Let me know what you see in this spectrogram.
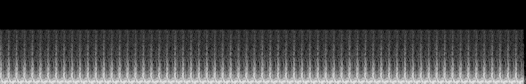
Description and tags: Original track has been recorded by Sony IC Recorder and it has been edited in Audacity by this effects: Change speed and pitch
